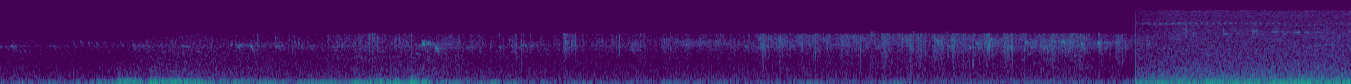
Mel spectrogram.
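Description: Faint rustling and soft footfalls of a pack of wild dogs moving about on grass, with scattered short high chirps. About eleven seconds in, the background switches abruptly to a louder steady low hiss.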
